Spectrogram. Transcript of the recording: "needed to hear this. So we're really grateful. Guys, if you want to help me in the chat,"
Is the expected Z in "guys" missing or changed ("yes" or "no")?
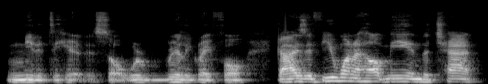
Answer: no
